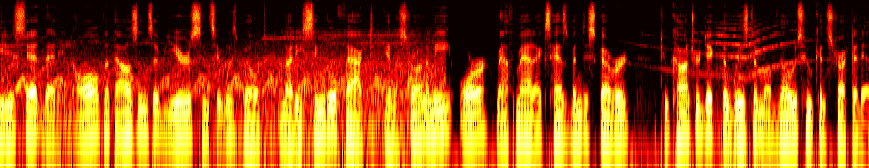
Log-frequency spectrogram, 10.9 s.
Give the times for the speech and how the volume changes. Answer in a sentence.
The speech can be heard from 0.0 to 10.8 s, at a steady volume.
